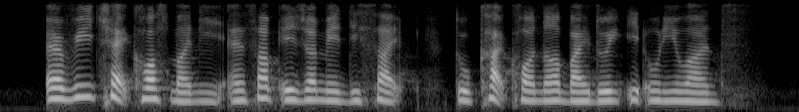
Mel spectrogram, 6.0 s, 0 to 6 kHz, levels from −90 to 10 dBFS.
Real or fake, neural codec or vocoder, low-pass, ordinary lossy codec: fake; autoencoder, 48 kHz, 32 numbers a frame, DAC-VAE, trained on Japanese speech; 5.4 kHz; Opus, 32 kbps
